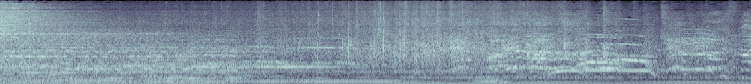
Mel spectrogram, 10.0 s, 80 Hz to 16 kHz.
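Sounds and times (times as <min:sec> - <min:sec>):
sustained electric guitar and bass tones: 0:00.0 - 0:09.9
crowd clapping and cheering: 0:00.0 - 0:10.0.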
